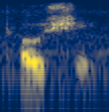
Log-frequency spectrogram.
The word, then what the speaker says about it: Cauchy: at oshi products okay that's pronounced o she Co she okay and I put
